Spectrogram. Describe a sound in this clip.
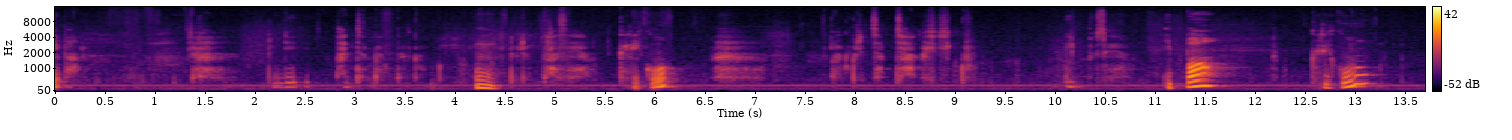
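A young woman speaks gently, close to a microphone.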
